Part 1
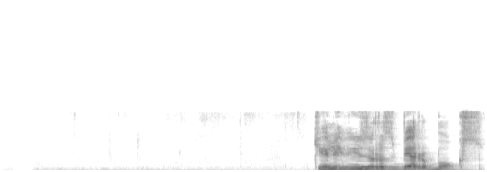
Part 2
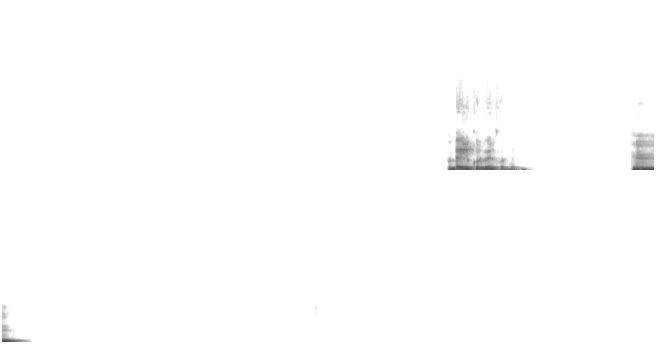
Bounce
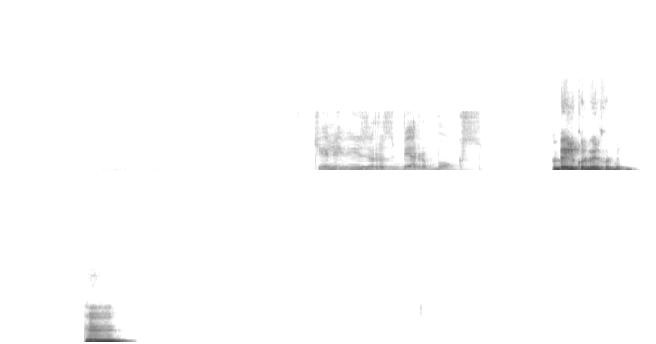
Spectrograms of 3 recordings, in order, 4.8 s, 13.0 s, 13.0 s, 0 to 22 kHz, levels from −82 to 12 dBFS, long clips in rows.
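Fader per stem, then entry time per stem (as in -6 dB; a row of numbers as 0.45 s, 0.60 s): -13.5 dB, +3.0 dB; 0.00 s, 1.05 s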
